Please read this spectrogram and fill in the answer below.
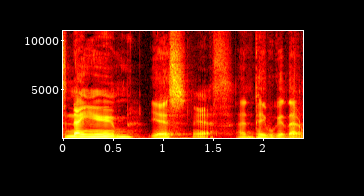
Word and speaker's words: Naoum: How do you pronounce your surname? Well, if you're listening, it's Naoum.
